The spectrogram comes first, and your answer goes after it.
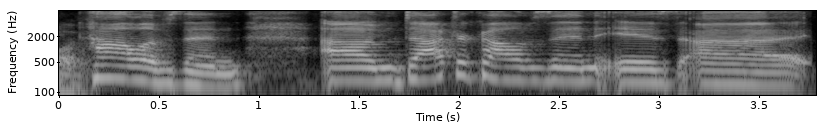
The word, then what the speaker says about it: Kolevzon: I keep saying your name wrong. I'm sorry I asked to Civan like Collivan.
